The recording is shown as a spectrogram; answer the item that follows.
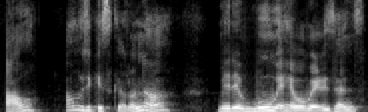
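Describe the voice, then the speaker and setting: A woman's voice: on the high side, a little fast, a little mellow, natural voice. A woman voicing a playful, teasing young man in a storytelling narration.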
